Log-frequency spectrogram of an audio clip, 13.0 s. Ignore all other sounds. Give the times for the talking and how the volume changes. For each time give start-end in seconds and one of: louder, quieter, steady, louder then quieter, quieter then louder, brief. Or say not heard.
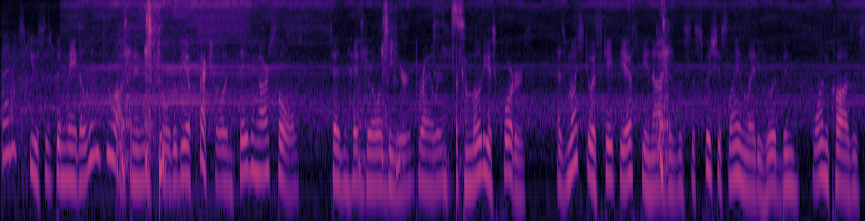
0.0-12.9 steady.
